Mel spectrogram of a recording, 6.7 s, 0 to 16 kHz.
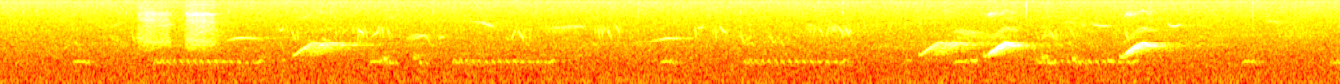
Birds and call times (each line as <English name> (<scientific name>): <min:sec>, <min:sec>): Rattling Cisticola (Cisticola chiniana): 0:01.0
Slate-colored Boubou (Laniarius funebris): 0:05.0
